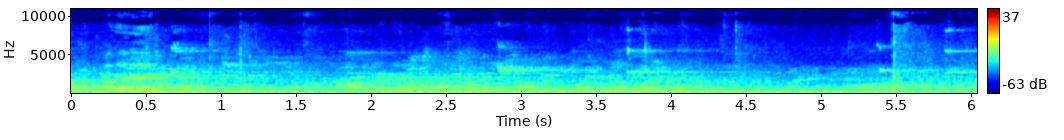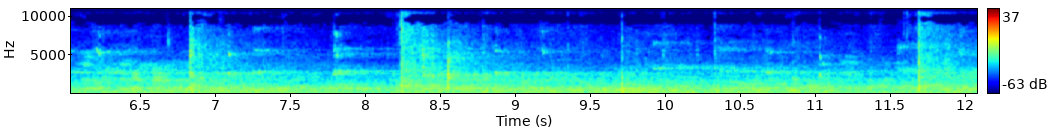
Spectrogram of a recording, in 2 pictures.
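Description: Badminton rackets striking shuttlecocks in a large sports hall: several sharp smacks at irregular intervals, the strongest from about halfway on, over a steady background of players' voices.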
